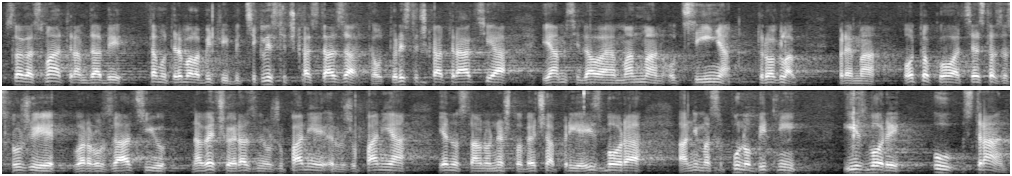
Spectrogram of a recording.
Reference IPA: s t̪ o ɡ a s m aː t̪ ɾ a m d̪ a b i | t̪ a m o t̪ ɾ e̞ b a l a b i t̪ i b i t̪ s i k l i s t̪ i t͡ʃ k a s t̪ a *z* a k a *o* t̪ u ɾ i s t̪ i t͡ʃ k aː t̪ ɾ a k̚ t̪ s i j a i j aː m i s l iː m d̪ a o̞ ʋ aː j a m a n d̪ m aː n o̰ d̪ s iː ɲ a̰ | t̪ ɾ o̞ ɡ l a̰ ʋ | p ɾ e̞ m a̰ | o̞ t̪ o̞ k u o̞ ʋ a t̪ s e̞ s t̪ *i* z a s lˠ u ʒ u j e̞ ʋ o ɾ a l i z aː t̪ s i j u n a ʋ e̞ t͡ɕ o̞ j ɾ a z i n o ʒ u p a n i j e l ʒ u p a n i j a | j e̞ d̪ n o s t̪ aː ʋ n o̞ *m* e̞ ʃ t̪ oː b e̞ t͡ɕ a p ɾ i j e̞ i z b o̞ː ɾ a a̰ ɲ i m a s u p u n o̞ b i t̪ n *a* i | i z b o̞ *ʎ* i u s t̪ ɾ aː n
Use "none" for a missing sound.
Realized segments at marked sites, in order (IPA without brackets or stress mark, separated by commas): z, o, a, n, i, ɾ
